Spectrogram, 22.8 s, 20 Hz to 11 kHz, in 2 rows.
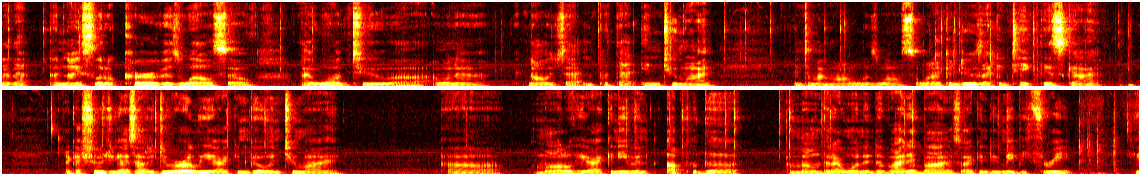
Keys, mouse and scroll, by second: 0.1 middle click, 0.8-1.8 middle drag, 2.1-2.5 scroll down 2, 2.8 middle click, 4.0-4.5 scroll down 2, 5.6 middle click, 6.7-7.3 middle drag, 7.4 middle drag, 8.2 middle click, 9.4 middle click, 9.8 2, 10.2 click, 12.4-12.9 drag, 13.7 click, 17.7 click, 18.1 click, 18.6 click, 19.2 click, 19.6 click, 20.4 click, 21.4 click, 22.4 1.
